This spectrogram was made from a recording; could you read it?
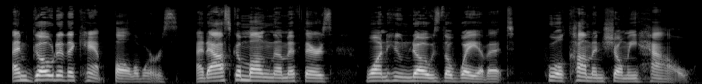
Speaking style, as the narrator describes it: Rob added savagely

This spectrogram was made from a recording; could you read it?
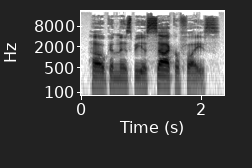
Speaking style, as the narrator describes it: laughed darkly

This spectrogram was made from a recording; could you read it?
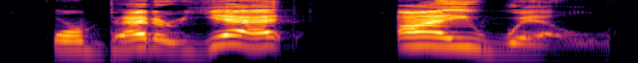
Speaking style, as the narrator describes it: Jason growled

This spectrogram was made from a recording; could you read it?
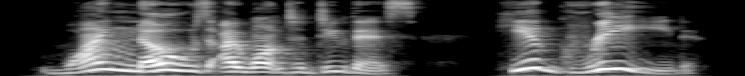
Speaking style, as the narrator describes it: Wu Fei barked

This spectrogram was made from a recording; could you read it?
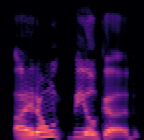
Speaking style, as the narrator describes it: says, trying to hold back the sobs

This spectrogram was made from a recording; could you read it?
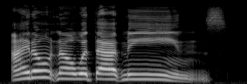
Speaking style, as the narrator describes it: he whines, petulant

